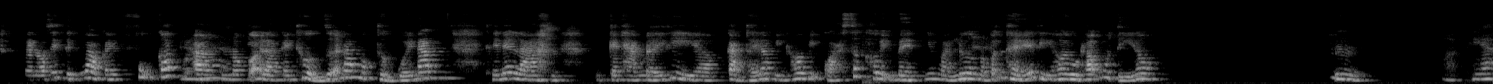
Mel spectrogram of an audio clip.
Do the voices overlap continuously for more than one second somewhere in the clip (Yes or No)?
Yes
